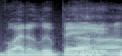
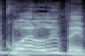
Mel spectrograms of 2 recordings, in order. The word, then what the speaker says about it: Guadalupe: So it is Guadalupe, but if you're in Austin and you go down Guadalupe Street. – Yeah, that's right. – Don't pronounce it Guadalupe. They look at you weird.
